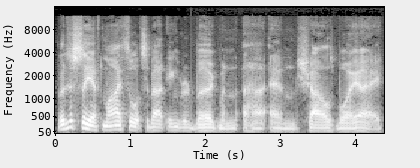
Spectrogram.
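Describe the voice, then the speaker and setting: Guy podcast co-host, deep low voice, casual and a bit jokey, feels his way through sentences. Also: unhurried, a bit bright. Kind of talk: casual film and radio discussion.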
